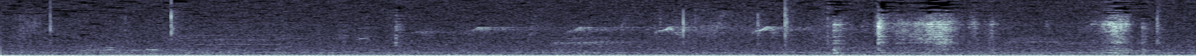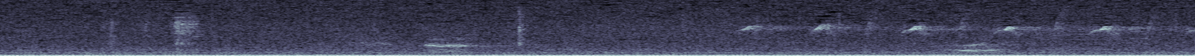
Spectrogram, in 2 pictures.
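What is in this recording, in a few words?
voice change male to female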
